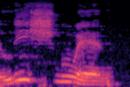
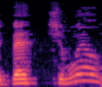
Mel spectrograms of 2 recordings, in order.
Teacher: So what happens is, this schwa, we do compensatory lengthening. He lengthens from the non-vowel schwa to the shortest vowel that we have, which is a chiriq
